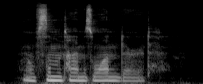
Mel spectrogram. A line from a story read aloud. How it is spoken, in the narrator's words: he says, tongue thick and voice slurred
